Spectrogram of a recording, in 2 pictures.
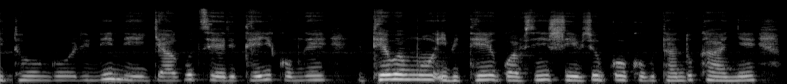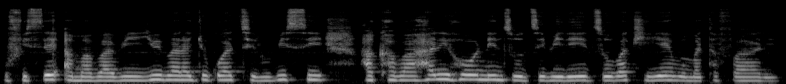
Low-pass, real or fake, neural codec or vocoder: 14.4 kHz; real; none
